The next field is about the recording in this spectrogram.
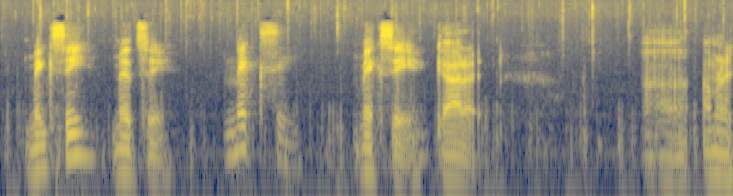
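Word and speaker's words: Mixxy: our can attract okay Ben harp and her Mitzi Mitzi Mitzi Mixy Mixy got it I'm gonna change that on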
